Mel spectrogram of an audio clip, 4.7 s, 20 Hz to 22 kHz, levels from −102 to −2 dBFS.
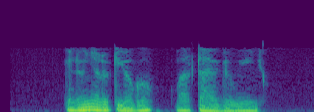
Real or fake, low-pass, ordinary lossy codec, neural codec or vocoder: fake; 19.8 kHz; AAC, 16 kbps; autoencoder, 48 kHz, 128 numbers a frame, DAC-VAE, trained on Japanese speech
